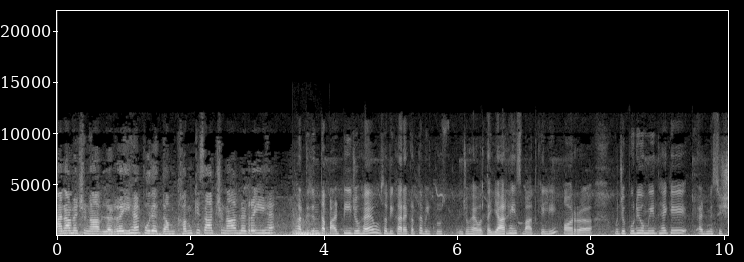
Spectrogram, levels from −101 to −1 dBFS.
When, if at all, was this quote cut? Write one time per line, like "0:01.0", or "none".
0:03.5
